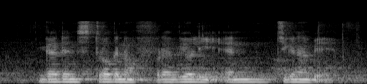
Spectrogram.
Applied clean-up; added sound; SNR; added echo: none; none; none; none.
